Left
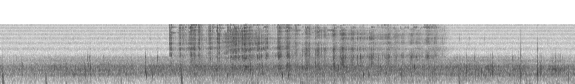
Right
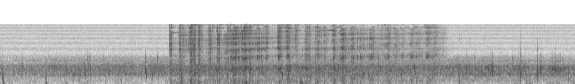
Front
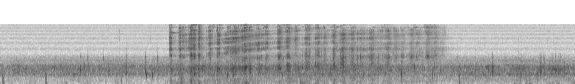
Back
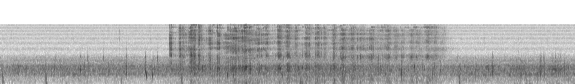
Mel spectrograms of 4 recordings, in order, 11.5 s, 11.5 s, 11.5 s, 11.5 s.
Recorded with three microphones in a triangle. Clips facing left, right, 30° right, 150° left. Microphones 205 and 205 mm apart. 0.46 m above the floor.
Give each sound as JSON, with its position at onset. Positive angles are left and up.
{"t": 3.4, "sound": "keys jangling", "azimuth_deg": -75, "distance_m": 1.3}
